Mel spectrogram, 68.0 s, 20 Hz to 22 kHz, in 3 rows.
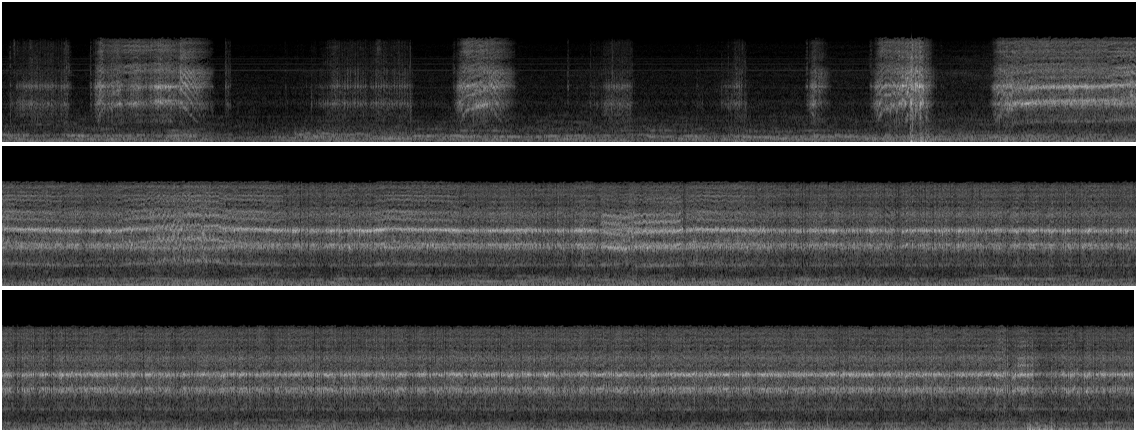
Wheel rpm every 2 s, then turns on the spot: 20, 120, 0, 10, 40, 10, 10, 10, 30, 20, 140, 160, 160, 170, 160, 160, 160, 160, 160, 160, 160, 160, 160, 160, 160, 160, 160, 160, 160, 160, 160, 160, 160, 160.
6-8 12-14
